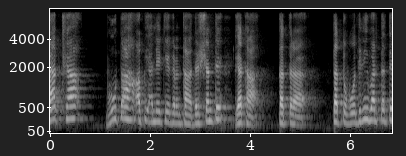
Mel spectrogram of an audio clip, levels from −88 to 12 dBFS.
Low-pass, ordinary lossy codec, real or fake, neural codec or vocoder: 7.2 kHz; AAC, 48 kbps; fake; codec, 16 kHz, 6 kbps, DAC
